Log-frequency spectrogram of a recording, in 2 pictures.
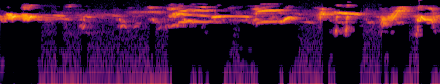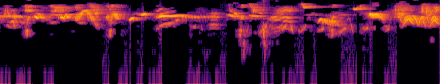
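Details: Lesser goldfinch pouring out a steady, high-pitched, varied twitter of chips, trills and short whistles without real breaks.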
